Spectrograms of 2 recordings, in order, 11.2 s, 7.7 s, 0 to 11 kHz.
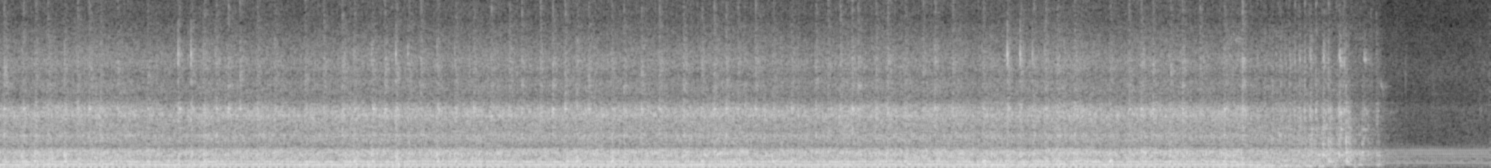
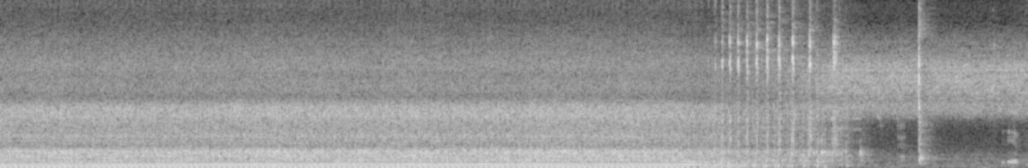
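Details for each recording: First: Curb-found Troy-Bilt 21-inch self-propelled mower, blade having hit a railroad tie, crankshaft end filed to fit: rough uneven chugging, then it dies; owner feels crankshaft play and suspects a bent crank. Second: Troy-Bilt 21-inch self-propelled bagging mower, blade previously hit a railroad tie; after flywheel key replacement and reassembly, engine runs steady and even for about five seconds, then winds down cleanly at shutoff: good runner.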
